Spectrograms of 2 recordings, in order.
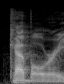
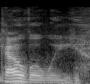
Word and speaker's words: cavalry: Cavalry. Calvary. He was saying he was saying calvary instead of cavalry.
